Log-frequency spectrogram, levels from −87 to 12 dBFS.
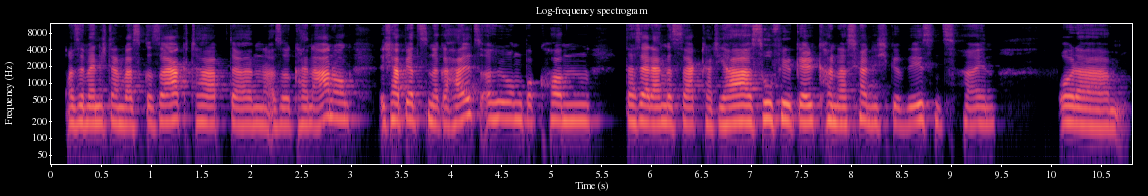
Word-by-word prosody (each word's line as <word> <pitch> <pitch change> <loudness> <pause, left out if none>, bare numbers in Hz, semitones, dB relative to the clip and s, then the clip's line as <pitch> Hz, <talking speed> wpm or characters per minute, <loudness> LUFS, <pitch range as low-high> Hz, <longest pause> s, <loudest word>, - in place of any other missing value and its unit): Also, 190 +1 -1
wenn 190 0 +2
ich 190 - -4
dann 190 -1 -2
was 180 0 -2
gesagt 205 +3 +3
habe, 190 -1 +1
dann 180 -1 -2
also, 175 0 -4
keine 180 0 -4
Ahnung, 225 0 +3 0.2
ich 190 +3 -5
habe 210 +1 +5
jetzt 215 0 -2
'ne 200 -3 -1
Gehaltserhöhung 220 +3 -1
bekommen, 205 0 -3 0.2
dass 200 -1 -2
er 200 -2 +5
dann 185 0 +4
gesagt 185 -1 -1
hat: 180 0 -7
„Ja, 195 +2 +6
so 220 +3 +1
viel 215 -2 +2
Geld 200 -1 +1
kann 205 -1 0
das 185 0 -3
ja 215 - +1
nicht 190 -1 -7
gewesen 195 +2 -4
sein.“ 185 0 -9 0.6
Oder, 170 -4 0
195 Hz, 185 wpm, -22 LUFS, 185-210 Hz, 0.6 s, Ja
